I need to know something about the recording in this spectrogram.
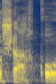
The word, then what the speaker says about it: Charcot: How did the Professor Jean-Martin Charcot, and اسمه شاركو مش شاركوت زي ما بعض الناس بتقولوا، ده الناس لازم تعرف لو فرنش تنطق فرنش صح، جيرمان تنطق جيرمان صح.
